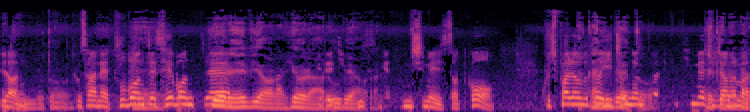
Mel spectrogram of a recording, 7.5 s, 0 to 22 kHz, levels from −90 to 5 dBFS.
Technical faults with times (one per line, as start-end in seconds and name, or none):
0.00-0.05 speech suppressed in double talk
0.71-1.18 speech suppressed in double talk
1.78-2.10 speech suppressed in double talk
2.65-4.26 speech suppressed in double talk
5.89-5.96 speech suppressed in double talk
6.23-6.97 speech suppressed in double talk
